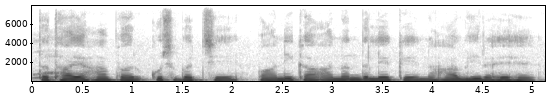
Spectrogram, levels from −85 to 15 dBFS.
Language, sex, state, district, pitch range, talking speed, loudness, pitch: Hindi, male, Jharkhand, Deoghar, 145-155 Hz, 150 wpm, -15 LUFS, 150 Hz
